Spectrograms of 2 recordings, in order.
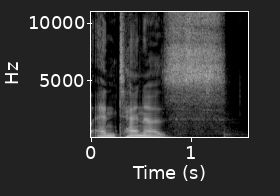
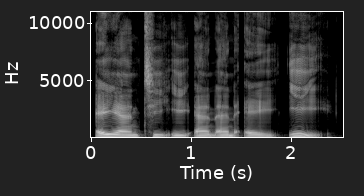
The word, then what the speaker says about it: antennae: Now, remember those other type of antenna, right, which is pronounced antenna in the plural. A N T E N N A E antenna.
